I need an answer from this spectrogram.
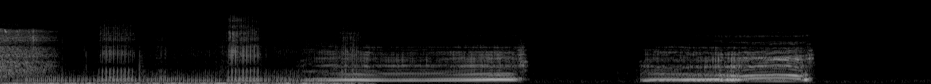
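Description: Highland cow mooing twice, each a long, drawn-out call of about a second and a half with a short silent gap between. Before the first moo, for about three and a half seconds, there is a rough noisy stretch with two brief louder bursts.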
